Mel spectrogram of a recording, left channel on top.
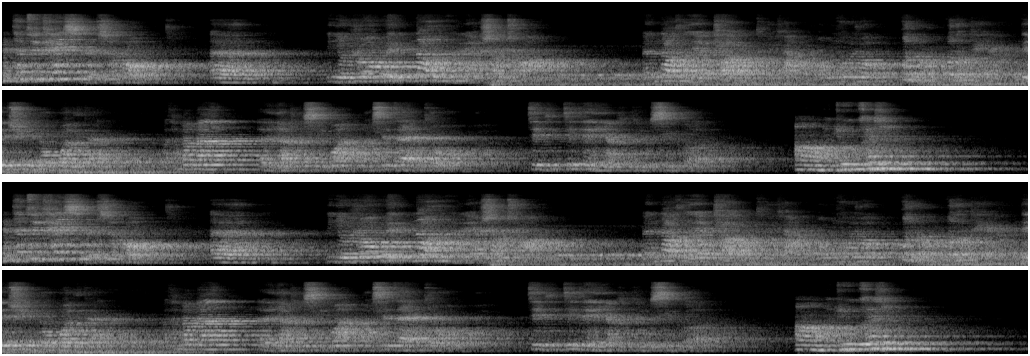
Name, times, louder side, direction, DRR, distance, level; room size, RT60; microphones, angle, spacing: voice 1, 0.1-1.5 2.1-2.7 3.2-5.5 6.4-11.3 11.9-12.5 12.8-15.1 15.5-17.3, left 1 dB, ahead, -12 dB, 0.6 m, -25 dB
sound 1, 4.7-12.1, right 1 dB, 35° right, 0.7 m, -34 dB
voice 2, 18.2-19.1, equal, 85° left, -9 dB, 1.0 m, -22 dB
2.8 x 2.4 x 2.5 m, 2.5 s
head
